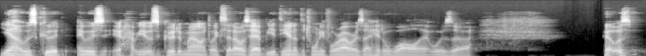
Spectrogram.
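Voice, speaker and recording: A man's voice: a bass voice, steady tone, very fast, darkish tone. A man, a tattoo artist, chatting casually on a live stream as he works, explaining technique in a laid-back way into a desk microphone. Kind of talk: casual live-stream chat while working.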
